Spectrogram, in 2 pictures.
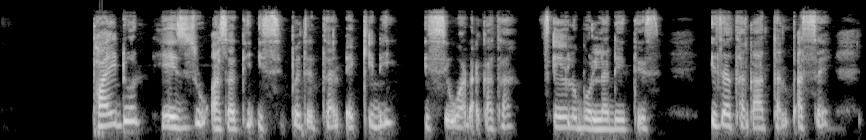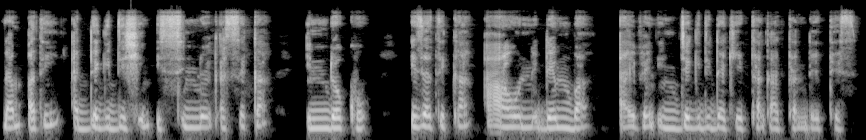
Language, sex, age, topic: Gamo, male, 25-35, government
